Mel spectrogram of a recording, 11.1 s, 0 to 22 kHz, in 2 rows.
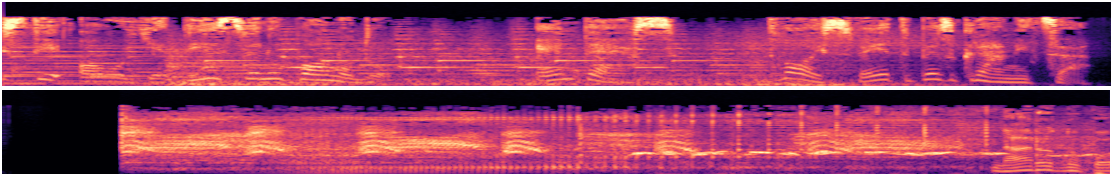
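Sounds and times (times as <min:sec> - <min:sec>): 
speech: 0:00.0 - 0:05.5, 0:10.5 - 0:11.0
several crows cawing: 0:06.2 - 0:11.0.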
